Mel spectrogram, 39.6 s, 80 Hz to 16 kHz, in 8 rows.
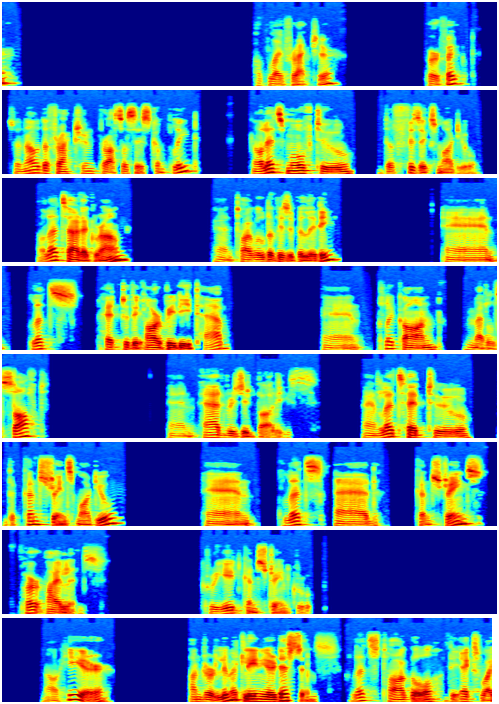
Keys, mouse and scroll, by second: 2.3 click, 4.5 shift+middle click, 8.8 click, 10.4 click, 12.3 click, 16.0 click, 16.9 scroll down 2, 17.6-19.0 scroll down 1, 19.0 click, 20.4 scroll down 3, 21.6 click, 23.1 shift+middle click, 24.8 click, 27.2-27.9 scroll down 3, 29.5 click, 31.6 click, 33.8 scroll down 2, 34.4-34.7 scroll down 2, 35.8 click, 38.0 click.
